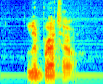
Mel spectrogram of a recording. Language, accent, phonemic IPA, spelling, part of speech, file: English, US, /lɪˈbɹɛt.oʊ/, libretto, noun, En-us-libretto.ogg
- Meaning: 1. The text of a dramatic musical work, such as an opera 2. A book containing such a text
